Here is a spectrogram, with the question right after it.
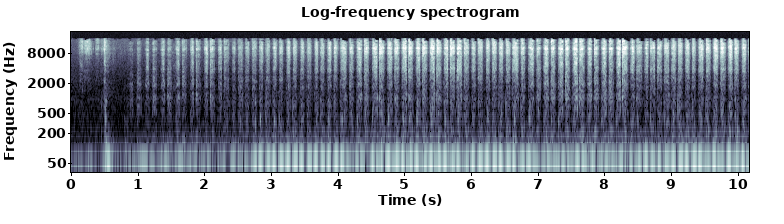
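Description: A white or light-colored pencil rubs in short, quick strokes over a red apple drawing on grey paper in a spiral-bound sketchbook lying flat on a wooden desk. It makes a dry, scratchy rubbing that starts soft, then grows louder and steadier after about two and a half seconds. A brief low thump comes near the start.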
